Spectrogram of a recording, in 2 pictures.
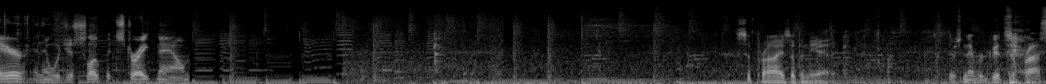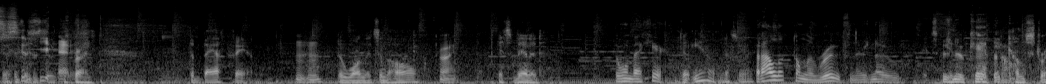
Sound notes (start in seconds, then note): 10.0 laughing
